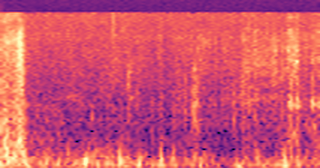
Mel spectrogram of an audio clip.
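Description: Footsteps and knocks on a wooden stage floor as people move and sit down, with one sharp knock at the start followed by scattered softer thumps and clicks.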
